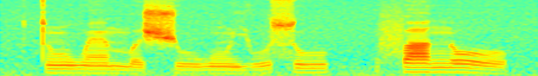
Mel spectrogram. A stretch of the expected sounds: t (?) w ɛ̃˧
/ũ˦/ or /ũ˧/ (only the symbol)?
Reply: ũ˧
